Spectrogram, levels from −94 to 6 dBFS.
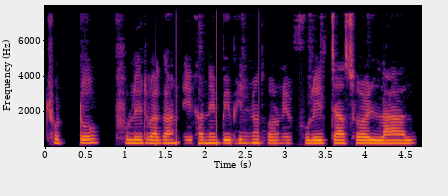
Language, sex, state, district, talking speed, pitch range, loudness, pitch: Bengali, female, West Bengal, Jhargram, 125 wpm, 175-190 Hz, -24 LUFS, 180 Hz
